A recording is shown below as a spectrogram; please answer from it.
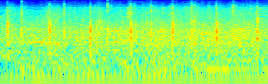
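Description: Audience applauding, a patter of many irregular claps.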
